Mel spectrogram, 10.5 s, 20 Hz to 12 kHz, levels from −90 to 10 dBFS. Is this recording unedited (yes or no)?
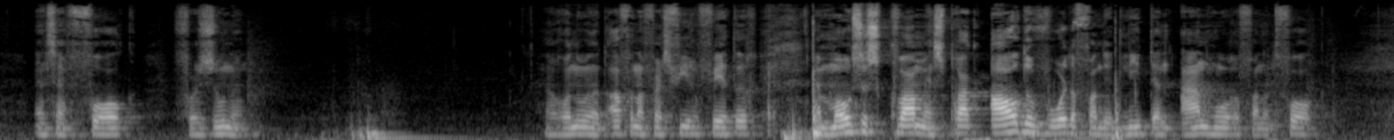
yes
